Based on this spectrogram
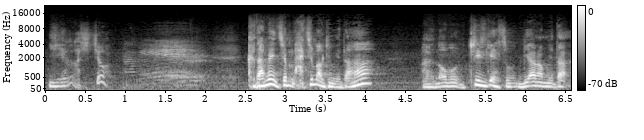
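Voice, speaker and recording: A man preaching a sermon as a guest pastor, animated and often laughing as he tells stories. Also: moderate pace, a little hiss or hum. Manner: animated, laughing, dramatic swings in pitch.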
